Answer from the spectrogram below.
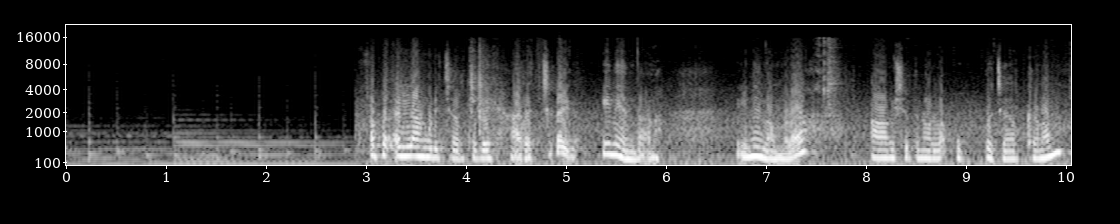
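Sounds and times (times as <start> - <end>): woman speaking: 2.9 - 6.0, 6.7 - 10.0
low background noise: 2.9 - 10.0.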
